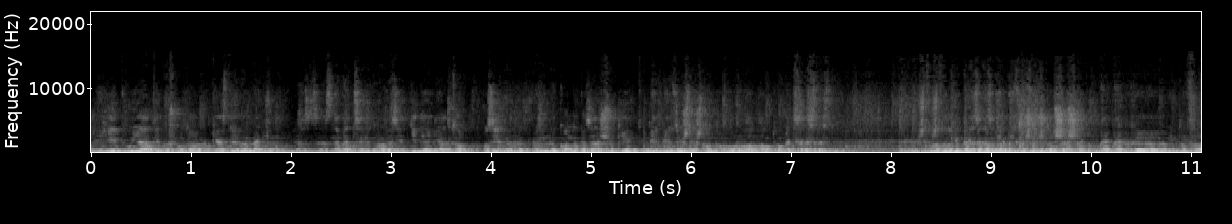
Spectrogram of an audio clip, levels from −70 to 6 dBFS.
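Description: From 5.52 s to the end, a doubled audio track: a second copy trails by about 150 ms at roughly equal level, likely from a slower capture path. It shows on the waveform and spectrogram as repeated, shifted shapes that begin abruptly.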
